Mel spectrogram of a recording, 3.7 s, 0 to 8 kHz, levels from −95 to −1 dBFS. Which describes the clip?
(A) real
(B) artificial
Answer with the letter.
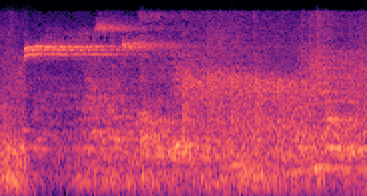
A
